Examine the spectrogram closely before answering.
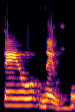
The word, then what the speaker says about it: Theopneustos: Inspiración bajo el término teoneusto. Se escribe Theopneustos. Teoneustos.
